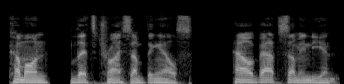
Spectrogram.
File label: male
